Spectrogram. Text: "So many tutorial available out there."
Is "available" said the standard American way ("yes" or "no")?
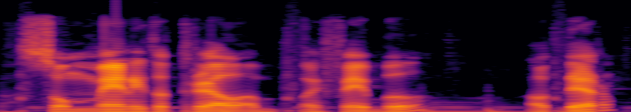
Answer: no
